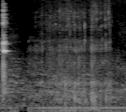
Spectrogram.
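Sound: beer glasses clinking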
